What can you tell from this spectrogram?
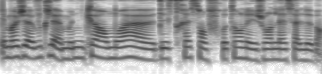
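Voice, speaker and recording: A woman's fairly low-pitched voice with a dark, mellow tone and monotone, flat intonation, dry and close with no echo, in a very clean recording with a silent background. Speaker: wellbeing podcaster. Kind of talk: podcast monologue. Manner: casual, many hesitations.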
